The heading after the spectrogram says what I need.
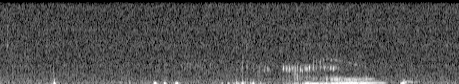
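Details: Low gurgling pops and a longer bubbling, squeaky rumble over soft background hiss: stomach rumbling (borborygmi) from a hungry, empty stomach.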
